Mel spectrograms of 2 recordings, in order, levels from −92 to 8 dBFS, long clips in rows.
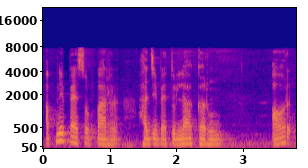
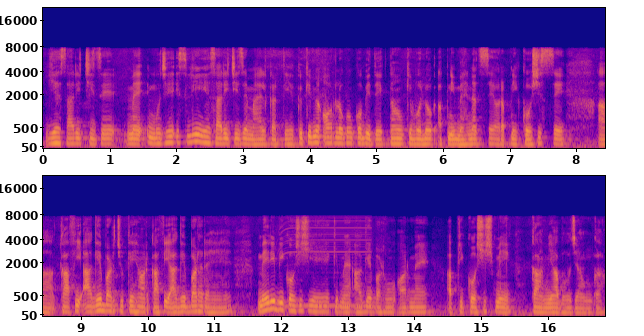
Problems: none marked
